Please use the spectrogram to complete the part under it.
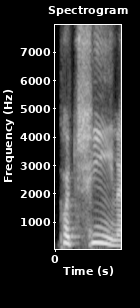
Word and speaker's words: poteen: Poutine, I think it's pronounced. – He pronounces it poutine, but the captions spell it P-O-T-E-E-N.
